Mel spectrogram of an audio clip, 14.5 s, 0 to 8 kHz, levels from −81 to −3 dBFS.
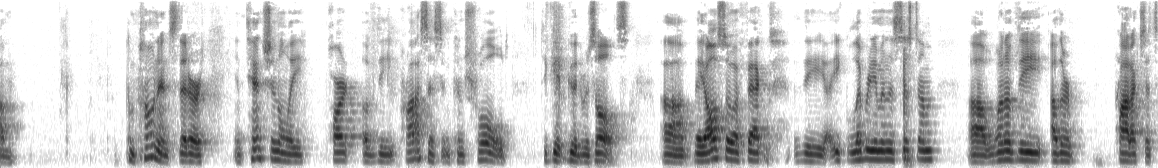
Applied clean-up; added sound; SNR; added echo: none; none; none; none.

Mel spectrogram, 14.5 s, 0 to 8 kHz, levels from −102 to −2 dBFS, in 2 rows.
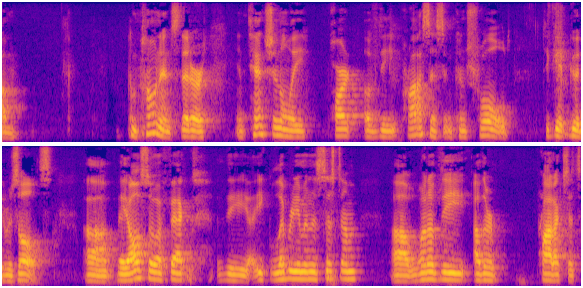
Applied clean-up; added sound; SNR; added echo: neural mask model Resemble Enhance denoiser.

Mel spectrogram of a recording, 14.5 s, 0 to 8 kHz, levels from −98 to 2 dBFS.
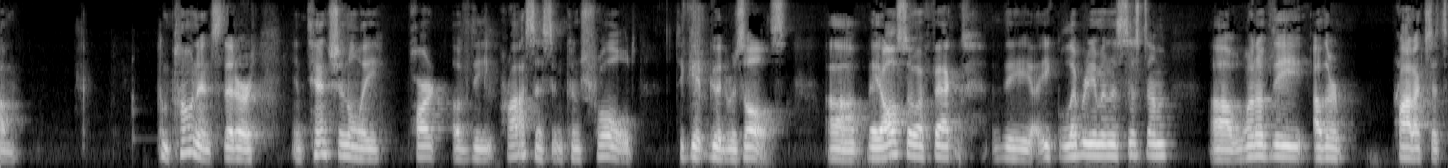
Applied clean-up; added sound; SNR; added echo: neural mask model DeepFilterNet 3.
